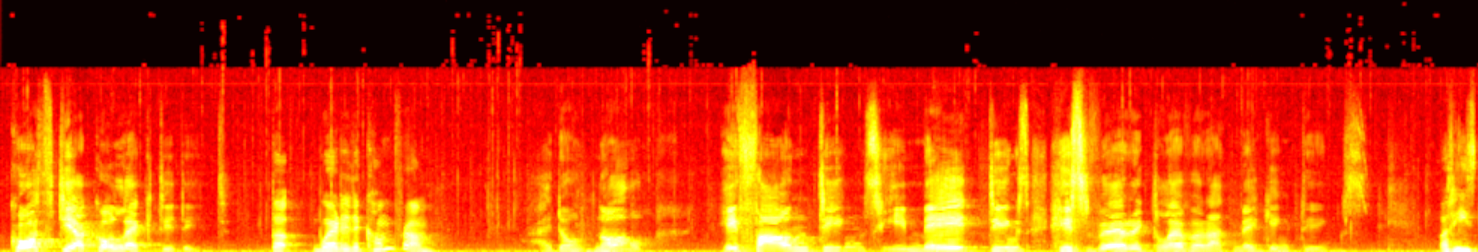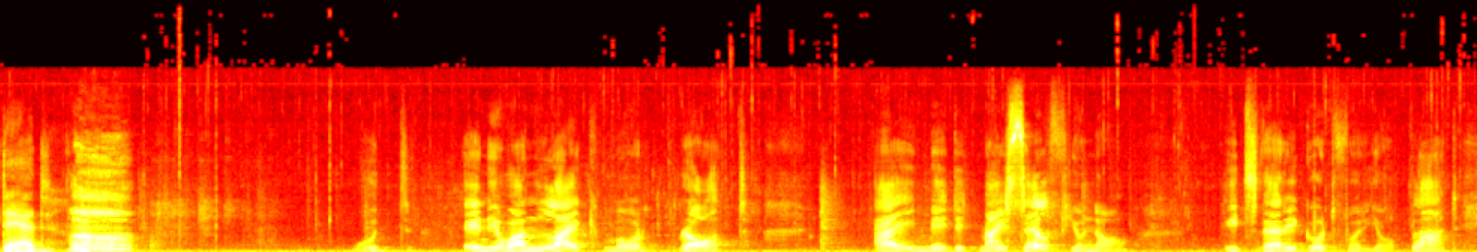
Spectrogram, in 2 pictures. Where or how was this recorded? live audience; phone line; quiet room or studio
live audience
